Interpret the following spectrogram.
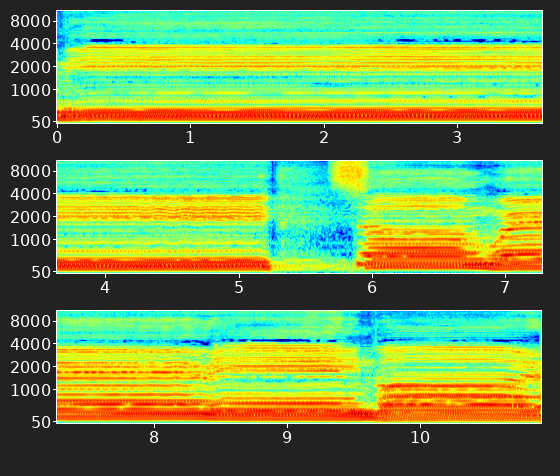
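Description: Barbershop quartet singing a tag in four-part a cappella harmony: a long held chord, a short break about five seconds in, then a run of shorter moving chords. The lead flattens each flat seventh, so the whole quartet's pitch sinks and by the end sits about a whole step below key.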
